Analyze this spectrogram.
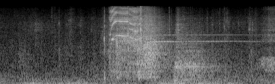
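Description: A nail gun fires with a sharp bang.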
